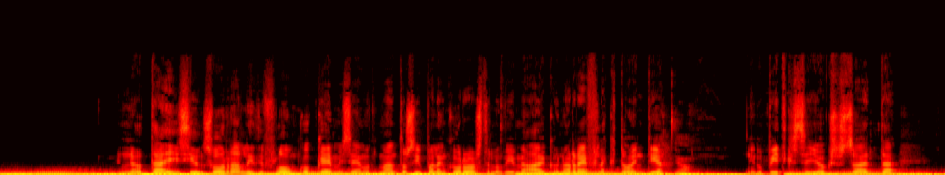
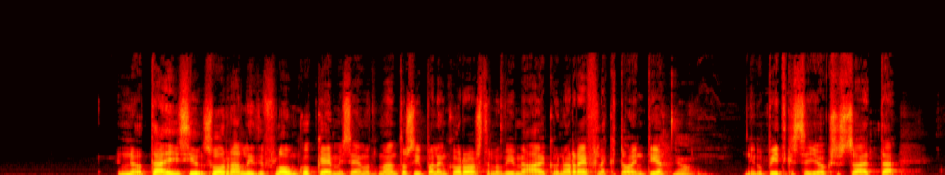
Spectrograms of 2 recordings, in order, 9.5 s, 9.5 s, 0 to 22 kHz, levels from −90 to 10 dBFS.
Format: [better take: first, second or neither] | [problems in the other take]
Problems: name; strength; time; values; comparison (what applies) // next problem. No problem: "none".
second | low rumble; loud; throughout; 3 dB below the speech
